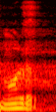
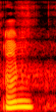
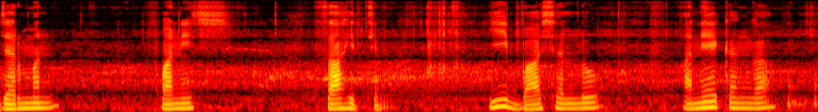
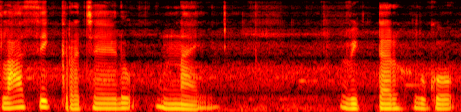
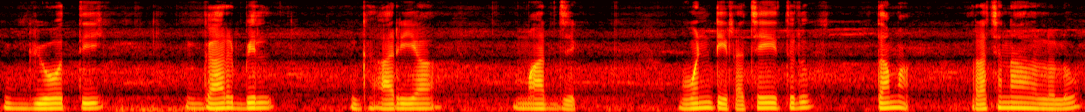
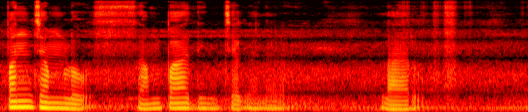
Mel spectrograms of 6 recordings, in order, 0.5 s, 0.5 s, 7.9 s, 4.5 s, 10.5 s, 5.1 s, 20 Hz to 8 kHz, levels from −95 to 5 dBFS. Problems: constant background noise, continuous background conversations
